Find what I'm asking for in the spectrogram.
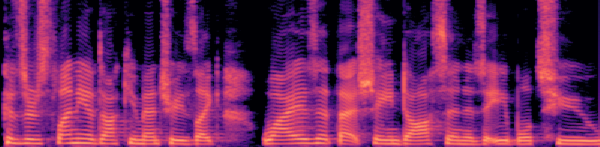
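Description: On a very clean recording with a silent background, a woman speaks in an unremarkable speaking voice at medium pitch with fairly even intonation. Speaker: online content creator and filmmaker. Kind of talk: casual interview chat.

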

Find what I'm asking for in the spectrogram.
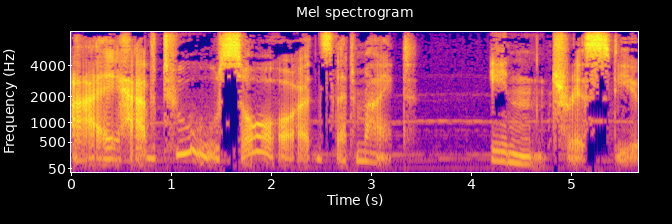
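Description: This put-on character voice sits at a middle pitch and moves at a very slow pace. Clear music plays in the background. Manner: eerie, echoing in the mind.

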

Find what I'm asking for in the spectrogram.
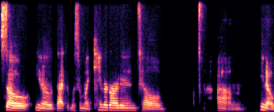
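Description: A woman talks fairly slowly, with ordinary variation in her pitch. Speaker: recovering alcoholic and mother. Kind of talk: casual chat; testimony.

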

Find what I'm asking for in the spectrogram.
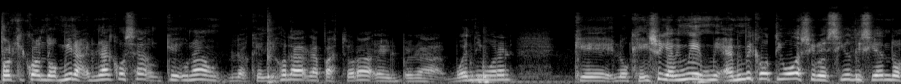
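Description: Noticeable background noise sits behind a man who talks fairly quickly with lively intonation. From Puerto Rico. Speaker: church member discussing faith. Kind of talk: religious panel discussion.

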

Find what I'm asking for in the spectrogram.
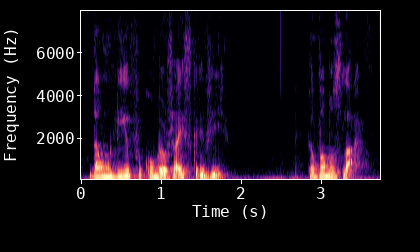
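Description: A woman talks at a moderate pace and medium pitch, her tone dark and mellow and somewhat breathy. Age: 70s. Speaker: mental health podcaster and author. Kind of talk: reading aloud from own memoir.

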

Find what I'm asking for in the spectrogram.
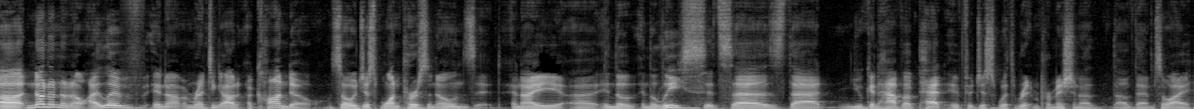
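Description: A man with a normal speaking voice and a fairly high pitch talks at a moderate pace with hardly any pauses and ordinary pitch variation. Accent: American. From Northern California (Davis). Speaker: lawyer. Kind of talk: casual chat. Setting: outdoors on a patio.

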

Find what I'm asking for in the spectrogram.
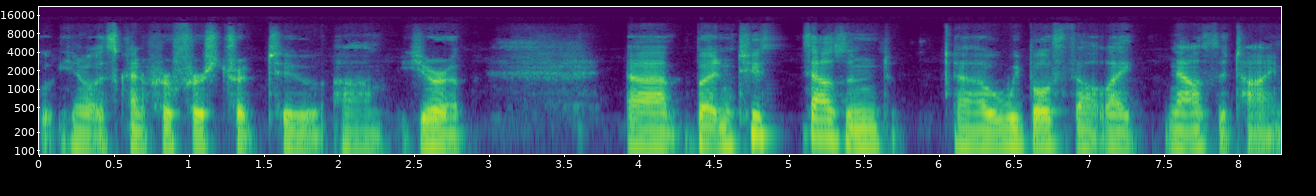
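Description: Somewhat breathy, a man speaks with an American accent at a fairly low pitch and a fairly slow pace. His pitch variation is ordinary, and the recording is very clean with a silent background. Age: 50s. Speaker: missionary. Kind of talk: interview testimony.

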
